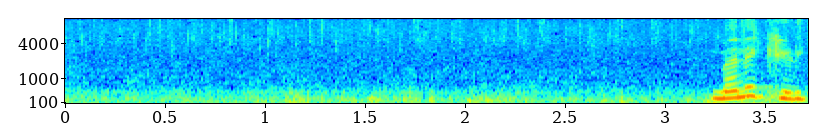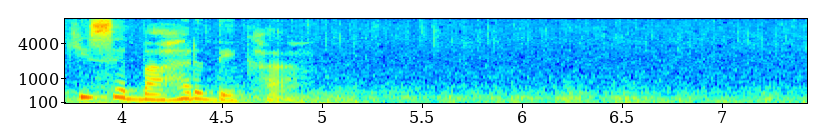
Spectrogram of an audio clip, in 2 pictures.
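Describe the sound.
A heavy downpour hisses steadily from start to finish, with a low rumble of thunder beneath it. A man speaks briefly over the rain partway through.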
